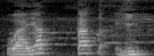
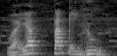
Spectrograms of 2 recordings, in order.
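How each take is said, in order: First: The final vowel is an 'i' sound. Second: The final vowel is a 'u' sound. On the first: The speaker calls it right. "ini hi-nya ini dibaca kasroh" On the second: The speaker calls it wrong. "Kadangkala banyak yang membaca wayat takhu"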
